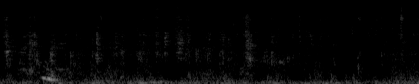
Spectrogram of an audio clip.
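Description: A newborn animal's short, low cry about half a second in, over faint clicking and smacking from babies suckling at feeding bottles.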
